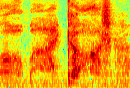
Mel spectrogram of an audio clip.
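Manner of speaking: mock scream breathed out in a whisper. Retelling being hurt while someone takes the bike: retelling own screaming. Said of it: "I'm just screaming".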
